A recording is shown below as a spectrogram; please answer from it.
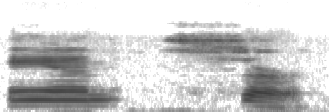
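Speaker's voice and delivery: "Answer" in two drawn-out parts, an... ser; sounded out. Shown as a demonstration. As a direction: stretch and separate "Answer" as an, ser. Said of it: "you hear the R controlled sound".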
